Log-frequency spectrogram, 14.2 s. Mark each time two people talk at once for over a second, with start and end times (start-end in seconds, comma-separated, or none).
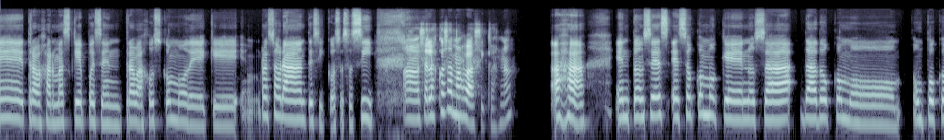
none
